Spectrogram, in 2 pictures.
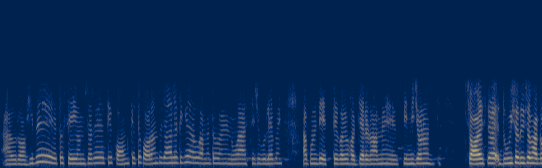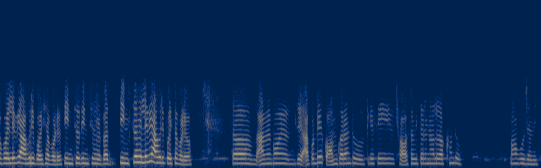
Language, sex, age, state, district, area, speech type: Odia, female, 45-60, Odisha, Angul, rural, conversation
